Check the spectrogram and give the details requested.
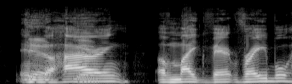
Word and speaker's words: Vrabel: And the hiring of Mike Vrabel, how you say his name over there?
